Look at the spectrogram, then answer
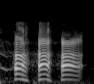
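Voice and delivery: high, quick burst of laughter; gleeful trash-talk laugh; gloating laugh. Real, not acted. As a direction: cackle at the opponent.

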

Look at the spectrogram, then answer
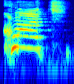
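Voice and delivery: high, loud storybook CRUNCH; sudden high-pitched sound-effect word. A narrator's reading. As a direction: punch the bite sound out loud. Big bite in the story.

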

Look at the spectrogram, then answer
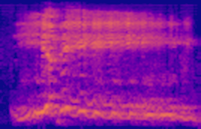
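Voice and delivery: high, loud braying cheer; brayed yippee. Acted. Goat cheering at the offer, loud high bray. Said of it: "brayed Goat".

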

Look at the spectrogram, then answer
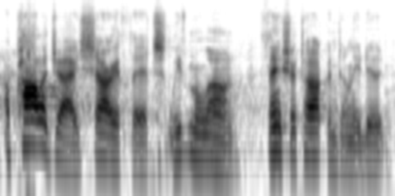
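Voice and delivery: ordinary talk

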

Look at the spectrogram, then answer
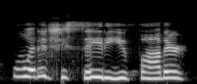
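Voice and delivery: high, loud, delighted squeal; gleeful, high-pitched outburst; excited squeal. A narrator's reading. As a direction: squeal the question eagerly. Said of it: "clapped her hands and squealed".

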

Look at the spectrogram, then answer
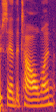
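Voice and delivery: ordinary delivery

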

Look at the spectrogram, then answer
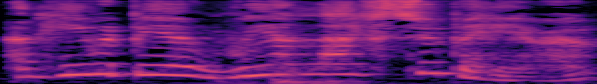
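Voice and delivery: breathless whispered wonder; awed whisper. A narrator's reading. Narrator voicing the boy's amazed thought in a whisper. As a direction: whisper it like a secret too good to be true.

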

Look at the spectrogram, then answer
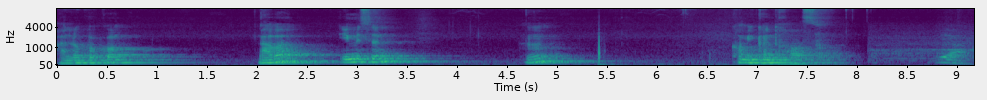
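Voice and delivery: soft, quiet cooing to pets. Real, not acted.

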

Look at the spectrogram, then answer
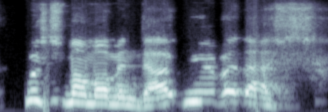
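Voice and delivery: high, loud question through a laugh; laughing pupil. Retold or imitated. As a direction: laugh as the pupil asks about parents. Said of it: "turn and say".

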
